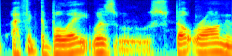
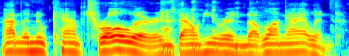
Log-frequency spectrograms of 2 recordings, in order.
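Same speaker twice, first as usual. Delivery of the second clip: put-on Long Island accent; 3 semitones higher, 4 dB louder than usual. Continues accent joke.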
